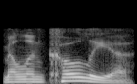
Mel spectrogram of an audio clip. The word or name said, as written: melancholia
